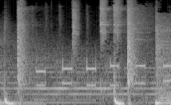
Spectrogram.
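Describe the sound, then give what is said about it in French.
Telephone keypad tones as a voicemail secret code is entered: a series of short, mid-pitched beeps at a fairly even pace, mixed with loud knocks and thumps from handling the phone. “Veuillez composer votre code secret et terminer par”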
